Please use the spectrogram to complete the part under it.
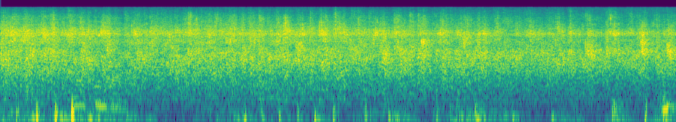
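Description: Warm audience applause at a concert event honouring a bishop, a dense, sustained clapping from a large crowd that carries on for the full nine seconds, close and loud.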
